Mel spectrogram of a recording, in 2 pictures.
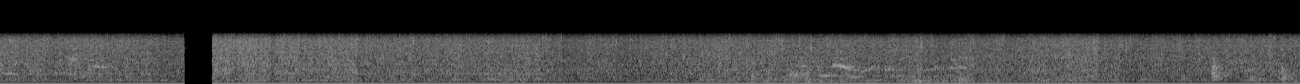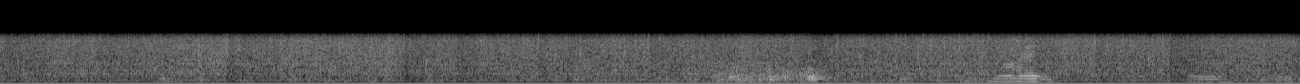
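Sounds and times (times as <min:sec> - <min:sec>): rain and hail hitting ground: 0:00.0 - 0:26.0
hailstones ticking on car bonnet: 0:19.5 - 0:24.2.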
